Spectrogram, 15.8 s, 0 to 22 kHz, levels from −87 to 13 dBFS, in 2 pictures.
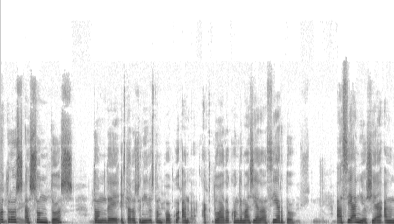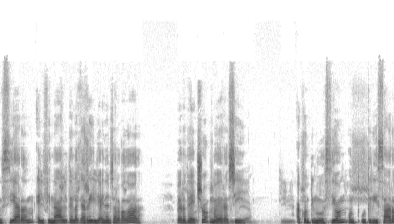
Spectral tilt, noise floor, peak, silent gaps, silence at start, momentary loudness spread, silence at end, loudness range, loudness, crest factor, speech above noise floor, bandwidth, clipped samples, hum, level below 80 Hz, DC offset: -5 dB/octave; -57 dBFS; -4 dBFS; none; 0 s; 8 LU; 0 s; 3 LU; -18 LUFS; 16 dB; 39 dB; 15.5 kHz; under 0.1%; none; -66 dBFS; under 0.1%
